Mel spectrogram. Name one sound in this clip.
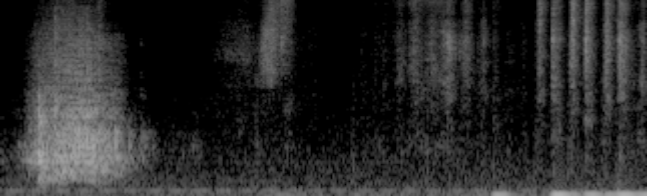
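A leather shoe is lifted from a wooden table.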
